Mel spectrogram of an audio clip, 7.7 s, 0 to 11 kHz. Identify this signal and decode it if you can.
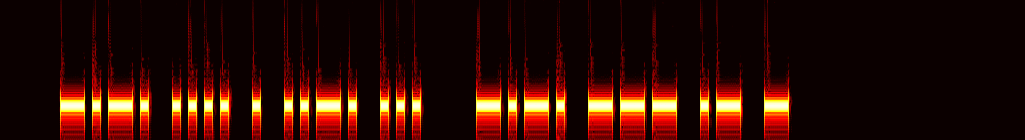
Morse code, heard as a keyed tone, about 20 wpm, 700 Hz. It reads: CHEFS COAT
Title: Difficult Words - Speed-Racing with Hints - 20wpm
